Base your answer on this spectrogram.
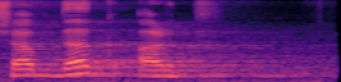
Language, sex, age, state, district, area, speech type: Maithili, male, 30-45, Bihar, Supaul, urban, read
